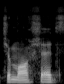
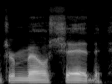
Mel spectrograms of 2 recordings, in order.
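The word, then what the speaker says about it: Jamal Shead: For whatever reason, they kept mispronouncing Jamal Shedd's name. They kept calling him Jamel Shed.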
